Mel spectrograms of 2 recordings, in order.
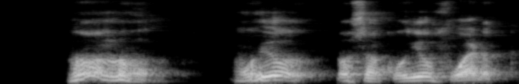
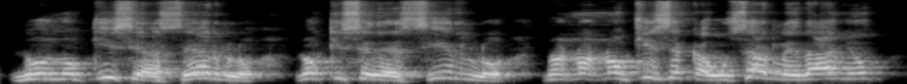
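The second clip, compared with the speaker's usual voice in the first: higher, protesting denial; defensive excuse; 8 semitones higher than usual. Retold or imitated. Preacher mimicking a guilty listener's higher, protesting excuse. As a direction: insist you never meant it, pitched up. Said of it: "usted dice".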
